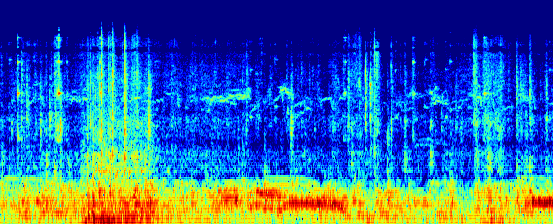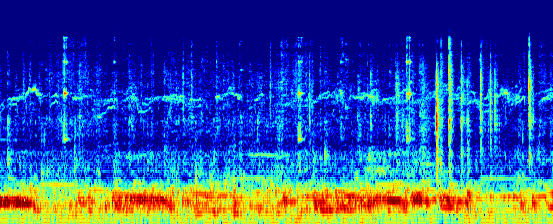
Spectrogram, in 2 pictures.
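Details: Breeding pigeons during mealtime inside a loft: steady murmuring coos from several birds, a burst of wing flutter or scuffling near the start, and continuous background rustle.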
